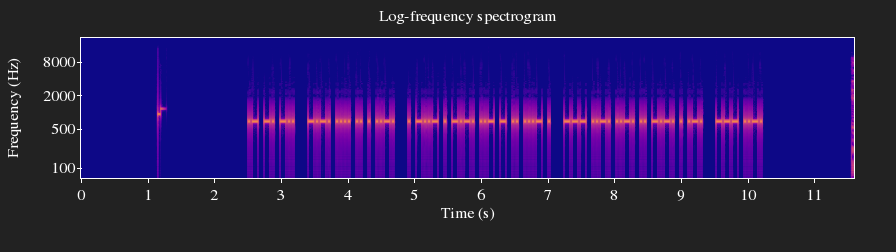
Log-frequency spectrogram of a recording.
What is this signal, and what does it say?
Morse code, heard as a keyed tone, about 40 wpm, 700 Hz. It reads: AND CHIEF EXECUTIVE OFFICER OF
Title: Sets of 5 Words Encore2 40wpm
